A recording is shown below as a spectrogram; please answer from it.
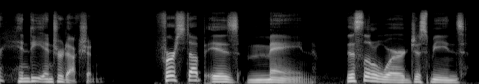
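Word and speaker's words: मैं: Now, for the pronunciation, it sounds a lot like May, but you add this soft, kind of nasal N sound at the end. Main.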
